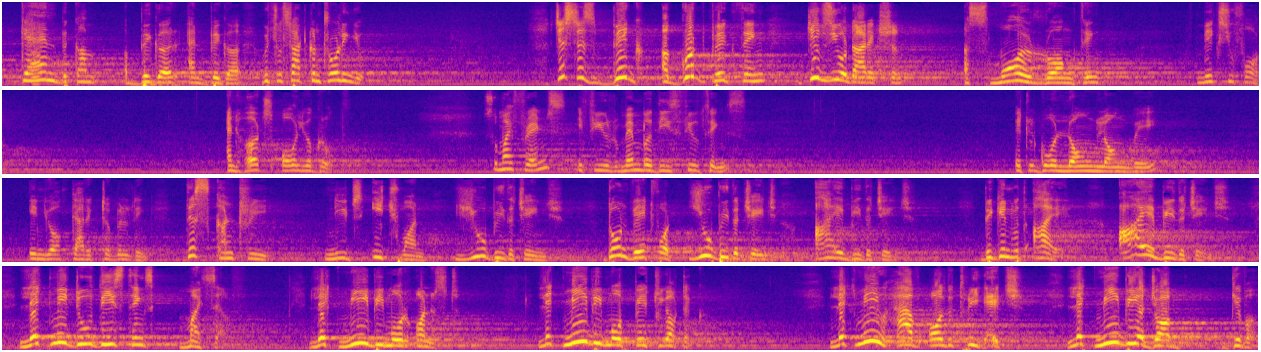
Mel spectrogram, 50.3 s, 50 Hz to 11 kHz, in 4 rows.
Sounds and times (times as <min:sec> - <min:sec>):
Female speech, woman speaking: 0:00.0 - 0:03.7, 0:05.6 - 0:09.0, 0:09.6 - 0:11.1, 0:12.0 - 0:12.6, 0:14.8 - 0:16.0, 0:17.4 - 0:20.0, 0:22.7 - 0:24.2, 0:25.4 - 0:34.3, 0:35.0 - 0:40.2, 0:40.8 - 0:42.3, 0:43.1 - 0:44.8, 0:46.0 - 0:50.2
Narration, monologue: 0:00.0 - 0:50.2.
